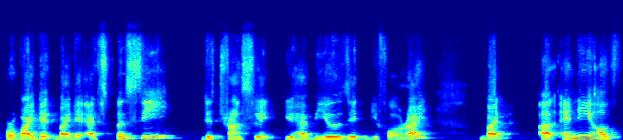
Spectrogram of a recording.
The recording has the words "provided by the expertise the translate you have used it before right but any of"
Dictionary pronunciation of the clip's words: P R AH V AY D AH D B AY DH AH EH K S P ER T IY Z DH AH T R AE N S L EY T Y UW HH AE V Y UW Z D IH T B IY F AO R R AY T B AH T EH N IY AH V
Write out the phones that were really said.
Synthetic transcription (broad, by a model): P R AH V AY D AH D B AY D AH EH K S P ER S IY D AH T R AE N S L EY T Y UW HH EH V Y UW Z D IH T B IY F AO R R AY T B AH T EH N IY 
